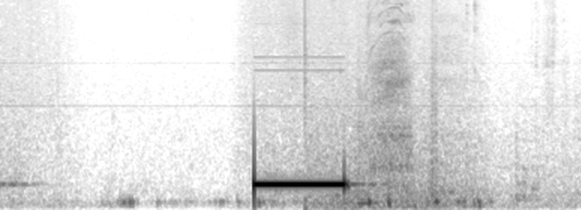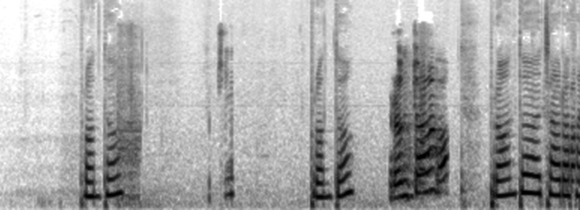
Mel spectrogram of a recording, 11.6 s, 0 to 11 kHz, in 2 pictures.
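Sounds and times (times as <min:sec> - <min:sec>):
telephone dial beeps: 0:02.5 - 0:03.5
speech: 0:06.7 - 0:07.3, 0:09.0 - 0:11.6.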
